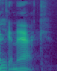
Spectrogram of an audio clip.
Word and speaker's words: Mackinac: Macaroon, I think it's pronounced. Macaroon, right? – Mackinac.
